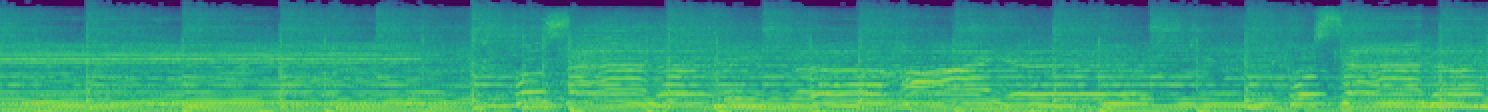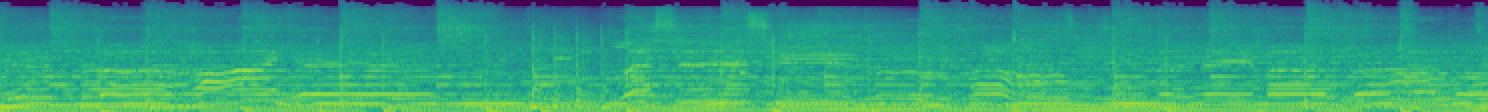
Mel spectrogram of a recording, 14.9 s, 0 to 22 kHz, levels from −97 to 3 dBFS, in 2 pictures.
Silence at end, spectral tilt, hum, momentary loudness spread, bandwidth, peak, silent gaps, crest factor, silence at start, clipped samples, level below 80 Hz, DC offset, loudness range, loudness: 0 s; -4.5 dB/octave; none; 2 LU; over 20 kHz; 0 dBFS; none; 14 dB; 0 s; under 0.1%; -26 dBFS; under 0.1%; 1 LU; -14 LUFS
